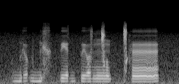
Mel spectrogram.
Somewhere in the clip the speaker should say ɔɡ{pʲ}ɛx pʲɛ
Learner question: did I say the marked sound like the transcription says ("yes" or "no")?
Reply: no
